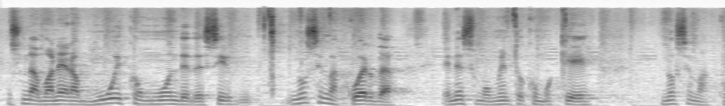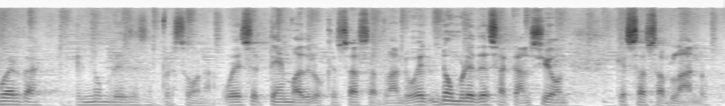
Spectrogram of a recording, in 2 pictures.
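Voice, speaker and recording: A man's voice: medium pitch, a little mellow, faint music behind. Casual man teaching English phrases. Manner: repeats phrases slowly for practice. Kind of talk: casual language lesson.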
